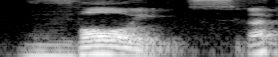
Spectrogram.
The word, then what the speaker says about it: voice: 발음 기호를 볼게요. V, 그 다음에 C 거꾸로 IS가 왔습니다. 그럼 어떻게 해야 될까요? 그쵸? 얘는 우리가 알고 있는 voice가 아닌 o어니까 voice가 되겠죠. 어니까 voice. 그쵸? 오 발음도 아닌 어 발음도 아닌 오로 시작해서 어로 끝나는 발음이죠. 그래서 얘는 voice가 되는 거예요.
